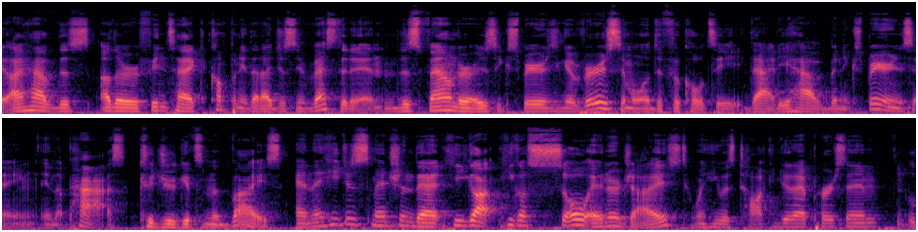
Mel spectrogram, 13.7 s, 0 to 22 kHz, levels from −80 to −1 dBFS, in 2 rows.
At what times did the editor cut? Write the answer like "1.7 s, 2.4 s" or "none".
2.9 s, 5.5 s, 7.8 s, 8.9 s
